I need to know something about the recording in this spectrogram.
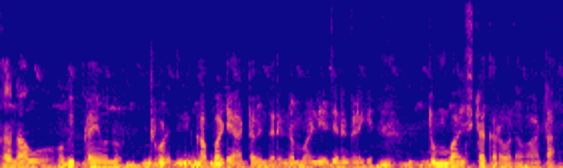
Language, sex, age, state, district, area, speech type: Kannada, male, 18-30, Karnataka, Chitradurga, rural, spontaneous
